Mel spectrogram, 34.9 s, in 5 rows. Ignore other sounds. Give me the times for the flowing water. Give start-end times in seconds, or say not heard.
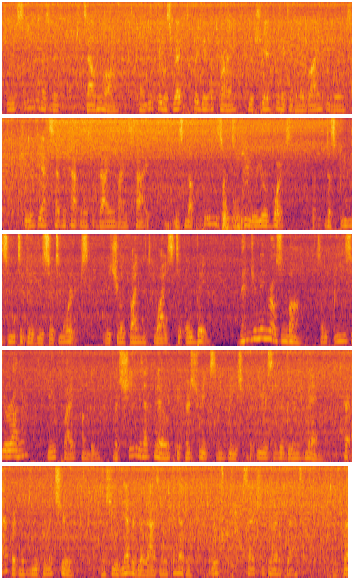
0.0-34.8.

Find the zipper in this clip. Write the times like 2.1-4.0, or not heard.
10.2-12.1, 32.3-32.9.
